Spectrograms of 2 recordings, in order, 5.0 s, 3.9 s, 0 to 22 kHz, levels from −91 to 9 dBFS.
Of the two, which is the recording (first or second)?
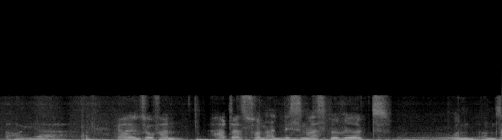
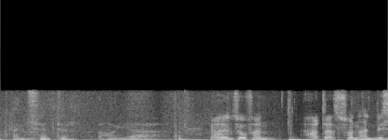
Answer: second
